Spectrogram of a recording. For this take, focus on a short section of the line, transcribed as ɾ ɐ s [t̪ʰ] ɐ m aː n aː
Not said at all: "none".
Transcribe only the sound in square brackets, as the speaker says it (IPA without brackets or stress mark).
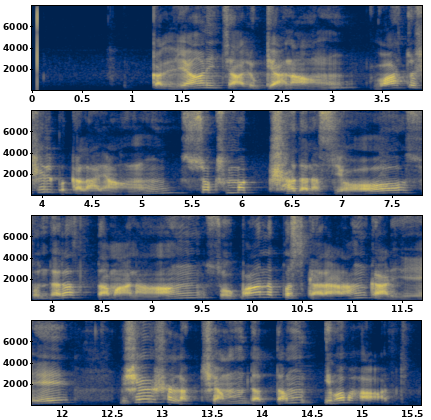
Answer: t̪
